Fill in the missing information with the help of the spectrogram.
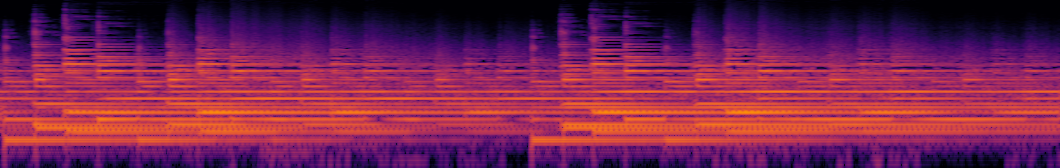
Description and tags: A guitar through a pitch shifter and echo. It should loop seamlessly if you're into that.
